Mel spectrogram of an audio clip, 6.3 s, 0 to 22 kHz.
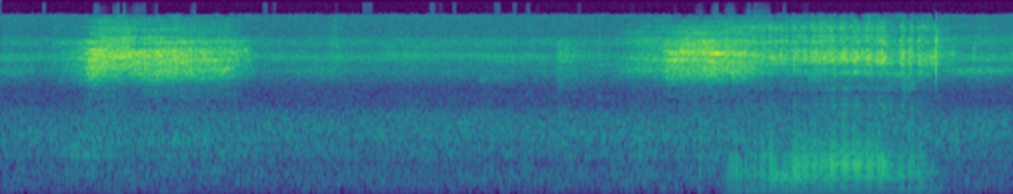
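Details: A hissing, whistling breath followed by a rattling, snorting snore, from a friend sleeping during a Christmas holiday visit in 2018; snoring.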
